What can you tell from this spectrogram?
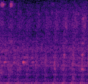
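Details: Low, steady, rapidly pulsing hum of a chest wall oscillation airway clearance vest, tubing hooked to a machine, briefly switched on by a cystic fibrosis patient with severely decreased lung function; settings vary pressure and vibration frequency.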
